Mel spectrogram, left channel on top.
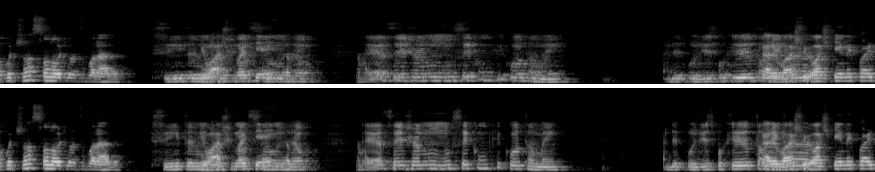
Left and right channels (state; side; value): normal; both; correlation 0.48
